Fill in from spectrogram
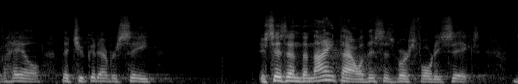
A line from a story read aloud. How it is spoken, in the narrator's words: Jesus cried out with a loud voice saying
